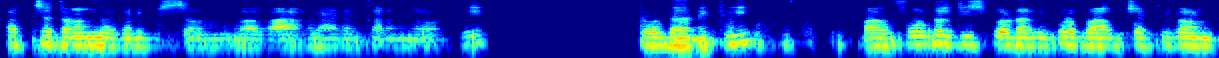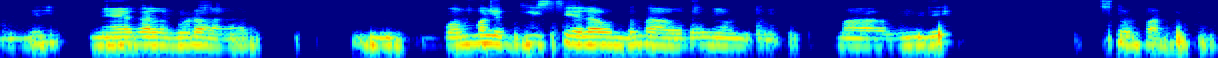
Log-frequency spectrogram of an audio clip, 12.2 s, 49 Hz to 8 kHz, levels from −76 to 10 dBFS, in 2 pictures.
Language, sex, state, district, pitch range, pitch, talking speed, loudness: Telugu, male, Andhra Pradesh, Chittoor, 140-160 Hz, 150 Hz, 145 wpm, -23 LUFS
